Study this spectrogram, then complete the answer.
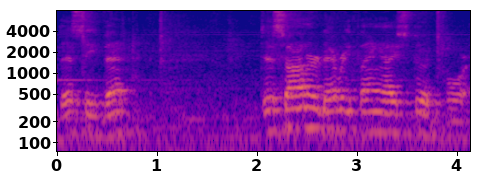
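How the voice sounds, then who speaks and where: Fairly high-pitched for a man, he speaks with an American accent at a moderate pace and with fairly even intonation, amid audible room echo and noticeable background noise. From Michigan, US Midwest. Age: 60s. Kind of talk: prepared statement / testimony. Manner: formal, read-out statement with some stumbles.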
